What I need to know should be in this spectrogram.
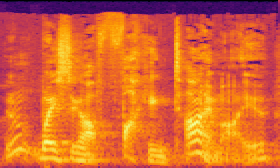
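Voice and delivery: lightly voiced imposing teacher scolding; a hint of a stern posh coach; stentorian voice coach. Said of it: "very stentorian".

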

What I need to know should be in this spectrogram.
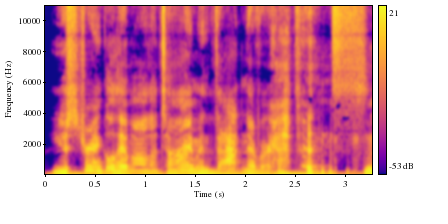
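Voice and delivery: mock Marge scolding lightly; Marge impression. Imitating Marge telling Homer in a high voice. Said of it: "Marge says to Homer".

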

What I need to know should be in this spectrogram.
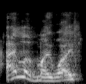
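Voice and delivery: ordinary talk, nothing marked

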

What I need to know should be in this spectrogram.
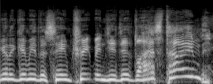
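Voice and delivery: high-pitched mock-eager customer; excited fish voice. Host voices the caught fish asking for seconds, high and eager. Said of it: "he's like".

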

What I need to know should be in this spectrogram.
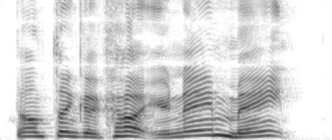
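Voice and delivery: high, loud cheery greeting; cheerful beaver. Acted. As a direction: greet him brightly and friendly. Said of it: "the beaver said cheerfully".

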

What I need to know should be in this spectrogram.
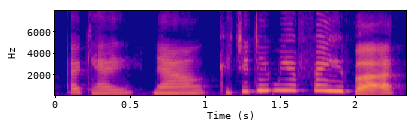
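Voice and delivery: sweetly high request snapping into a loud "shut up"; joking telling-off. Acted. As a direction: playfully shut a teasing friend up. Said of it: "我就会笑笑的，然后把嘴巴凑到他耳边". (笑着开玩笑叫朋友闭嘴)

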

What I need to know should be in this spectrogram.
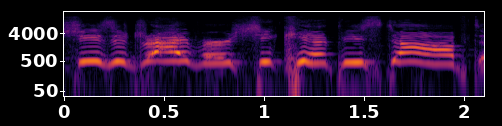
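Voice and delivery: high, bright mock Gabby voice; imitating Gabby. Host imitates Gabby bragging about herself, high and playful. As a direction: pitch up and play her cheerful boast. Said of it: "She goes".

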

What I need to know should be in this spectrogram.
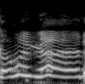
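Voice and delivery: high mock gasp of amazement. Hearing the pregnancy news, a high stunned gasp. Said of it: "I was just like".

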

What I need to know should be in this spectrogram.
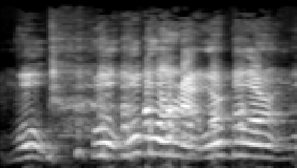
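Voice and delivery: squeaky laughing blurt; laughing high outburst. Real, not acted. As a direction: voice jumps up laughing.

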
